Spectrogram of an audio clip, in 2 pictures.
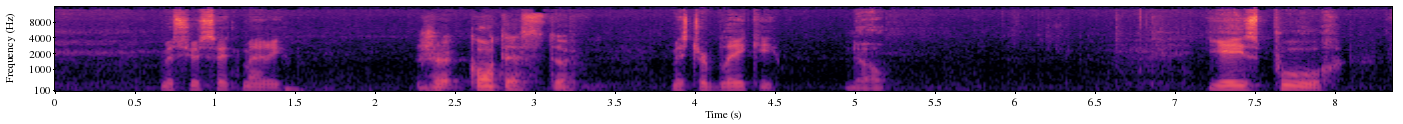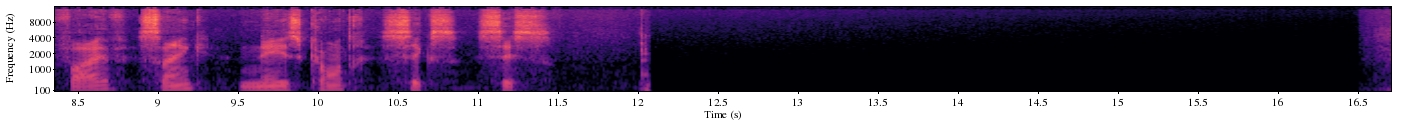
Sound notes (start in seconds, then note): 7.9 speaking French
